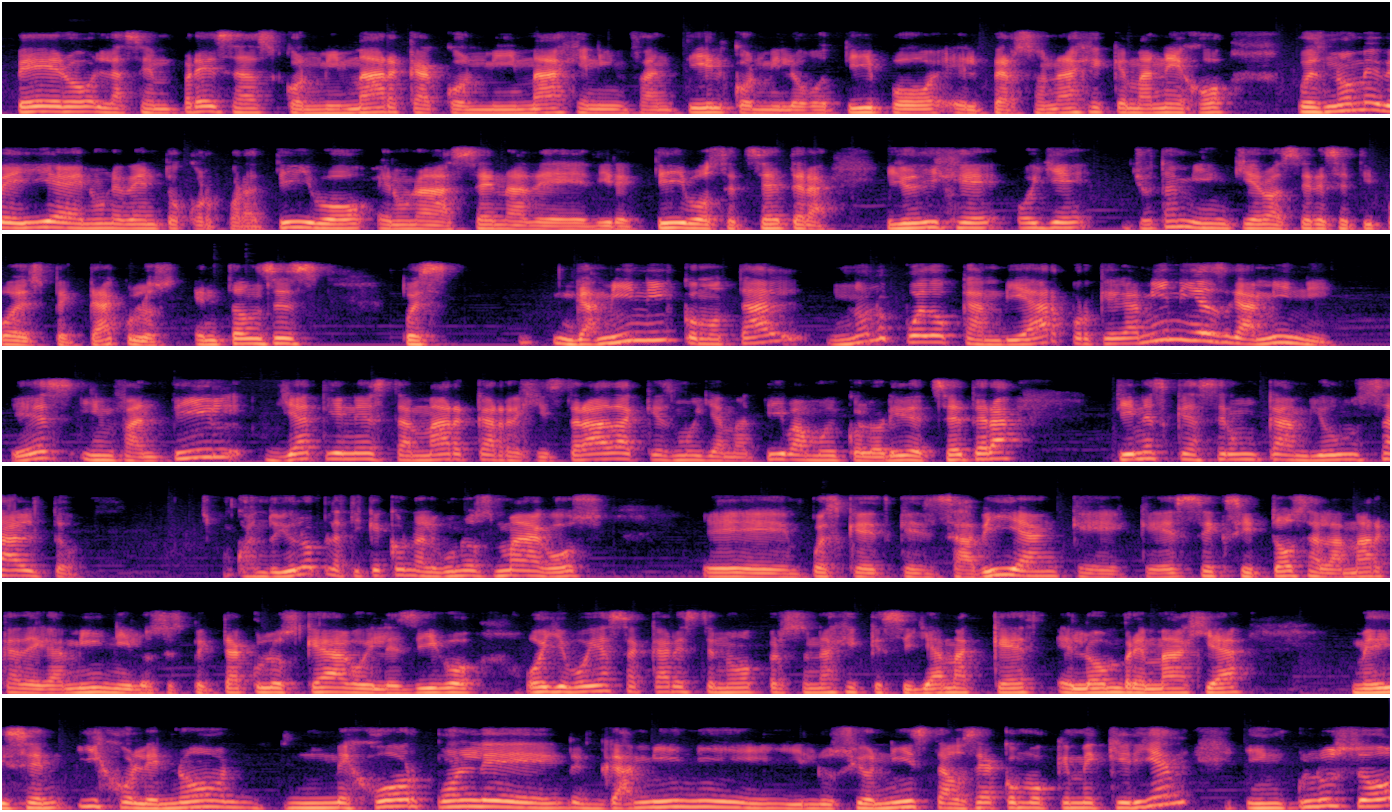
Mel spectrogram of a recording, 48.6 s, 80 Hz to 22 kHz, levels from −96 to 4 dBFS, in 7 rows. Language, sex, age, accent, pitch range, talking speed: Spanish, male, 30-49, Mexican, 140-175 Hz, 165 wpm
